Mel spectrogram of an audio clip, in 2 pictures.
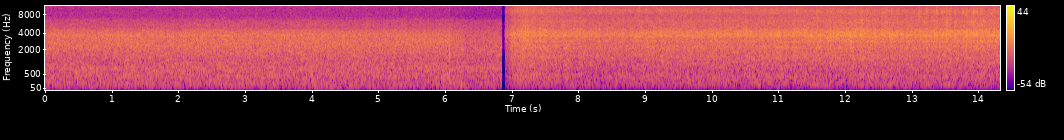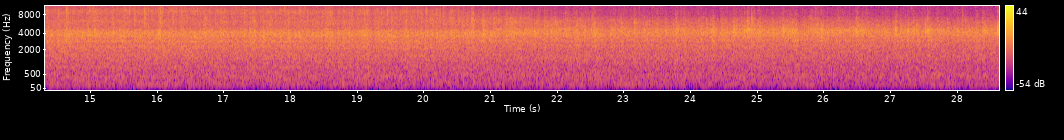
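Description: Heavy rain pouring steadily, a dense even hiss of the downpour on trees and ground. About seven seconds in it dips briefly, then comes back brighter and hissier.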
